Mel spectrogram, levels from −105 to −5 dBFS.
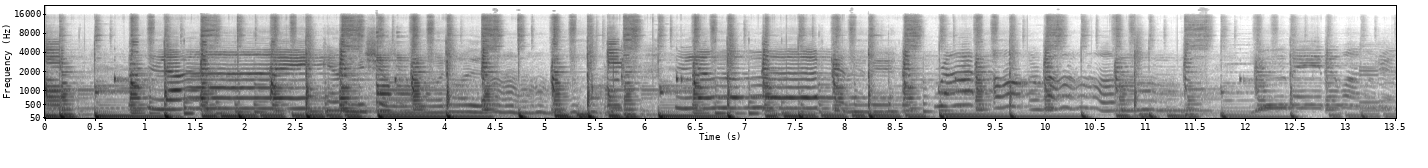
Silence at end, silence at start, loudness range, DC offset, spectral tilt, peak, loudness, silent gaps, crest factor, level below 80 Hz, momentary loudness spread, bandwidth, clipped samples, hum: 0 s; 0 s; 10 LU; under 0.1%; -4.5 dB/octave; -8 dBFS; -29 LUFS; none; 18 dB; -32 dBFS; 13 LU; 16 kHz; under 0.1%; none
